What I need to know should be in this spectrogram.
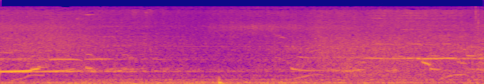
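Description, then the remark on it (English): Humpback whale calls drift in long, wavering tones and rising sweeps over a steady low underwater rumble, with one brief knock partway through; no one speaks. “And backing me up right now, we're continuing to have our humpback whales.”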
